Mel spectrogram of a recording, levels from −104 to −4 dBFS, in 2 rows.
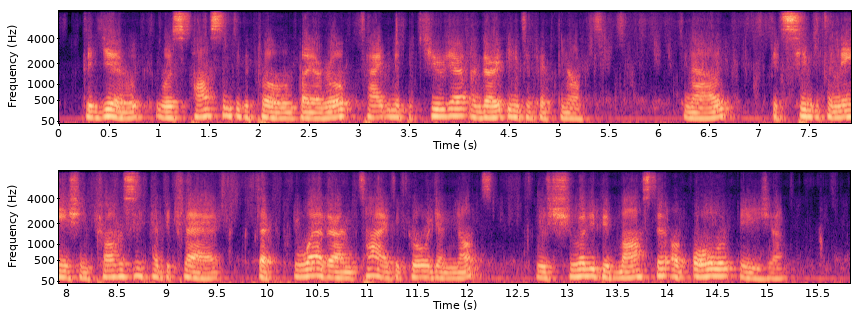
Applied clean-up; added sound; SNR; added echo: neural separator model SepFormer DNS4.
